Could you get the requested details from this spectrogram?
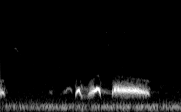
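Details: One cooing phrase from a male Javan spotted dove kept by a hobbyist: two brief wavering notes, then a drawn-out level coo about half a second long, over low background hum.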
